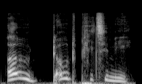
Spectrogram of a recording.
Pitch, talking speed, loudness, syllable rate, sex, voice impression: 210 Hz, 170 wpm, -16 LUFS, 4.6 syllables/s, male, masculine, very adult-like, sincere, slightly mature, elegant, slightly sweet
